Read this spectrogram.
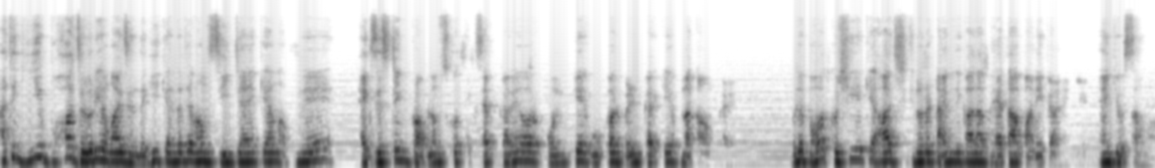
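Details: Adult male speaker; typical speech.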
